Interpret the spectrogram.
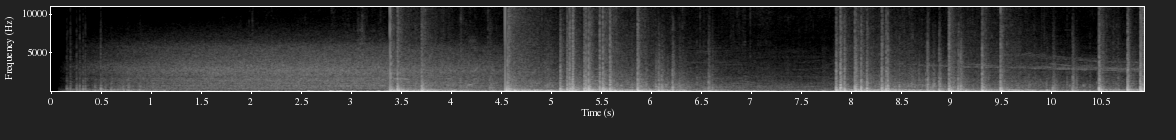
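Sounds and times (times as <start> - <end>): firework rushing hiss: 0.1 - 10.9
firework shells booming: 3.3 - 10.9.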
